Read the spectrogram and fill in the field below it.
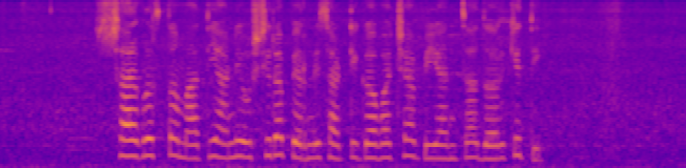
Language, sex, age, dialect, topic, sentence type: Marathi, female, 41-45, Standard Marathi, agriculture, question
